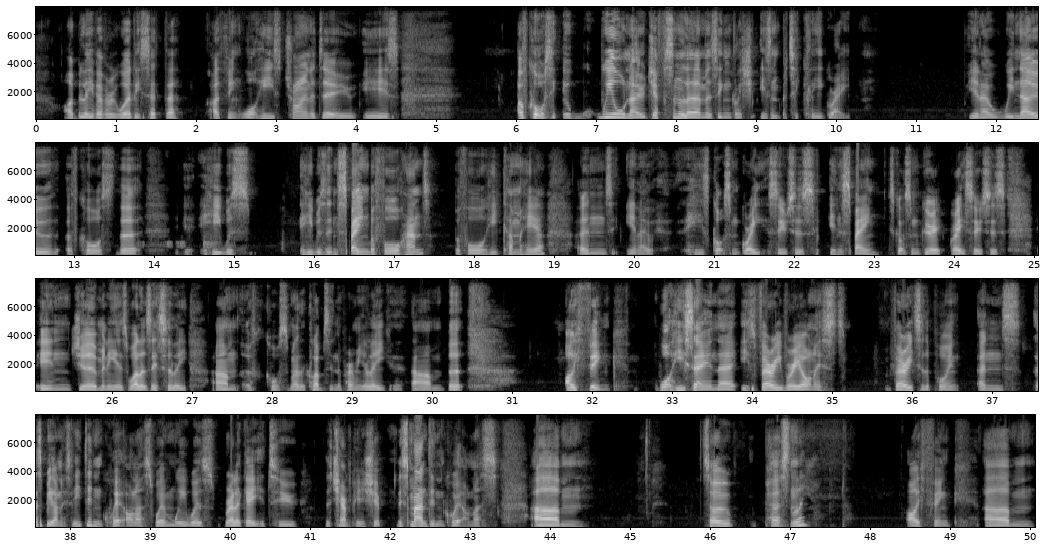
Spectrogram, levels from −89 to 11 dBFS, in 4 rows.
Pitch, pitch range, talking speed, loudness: 140 Hz, 130-165 Hz, 145 wpm, -21 LUFS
